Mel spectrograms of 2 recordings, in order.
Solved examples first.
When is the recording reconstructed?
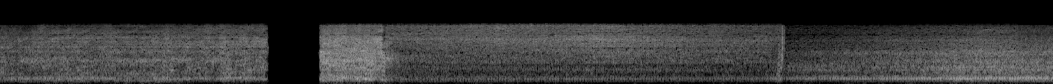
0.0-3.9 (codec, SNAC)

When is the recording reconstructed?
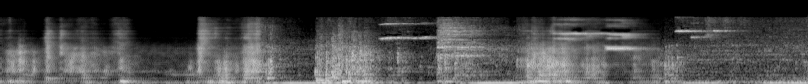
0.0-2.6 (vocoder, Vocos); 5.2-6.6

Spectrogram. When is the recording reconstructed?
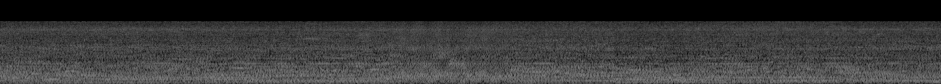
4.0-5.1 (codec, ZipCodec)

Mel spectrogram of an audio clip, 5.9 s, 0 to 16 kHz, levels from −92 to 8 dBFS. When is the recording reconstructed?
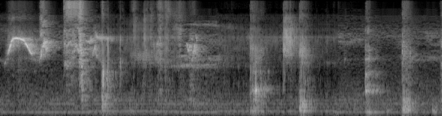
1.2-2.4 (vocoder, BigVGAN v2); 2.9-4.5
